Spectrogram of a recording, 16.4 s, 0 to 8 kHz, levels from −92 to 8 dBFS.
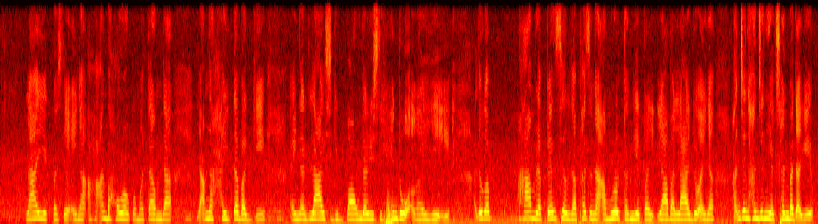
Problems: constant background noise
